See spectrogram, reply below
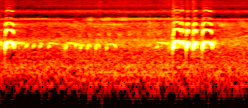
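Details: Zebra dove coo for prompting a breeding bird to answer: a fading note and soft distant cooing, then one loud, quick phrase of four bright ringing notes.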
